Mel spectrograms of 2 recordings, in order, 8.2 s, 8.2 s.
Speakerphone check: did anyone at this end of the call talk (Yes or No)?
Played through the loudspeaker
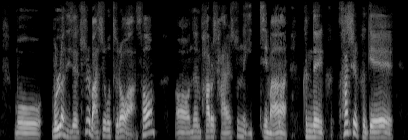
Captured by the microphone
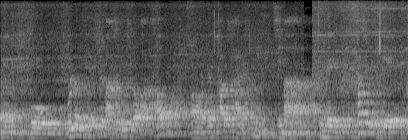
No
